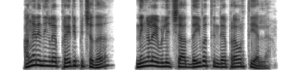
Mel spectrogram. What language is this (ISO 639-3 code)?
mal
